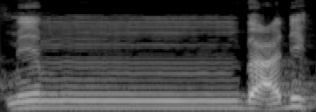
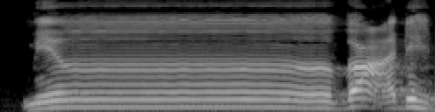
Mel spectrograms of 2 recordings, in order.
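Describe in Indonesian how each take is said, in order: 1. Mimnya jelas, kedua bibir rapat. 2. Mimnya samar, bibir sedikit terbuka. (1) "Mimnya jelas. Mim ba'di kedua mulutnya rapat" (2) "dibuka mulut sedikit menjadi mim ba'di ya. Mim ba'di. Dan ini yang lebih bagus"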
